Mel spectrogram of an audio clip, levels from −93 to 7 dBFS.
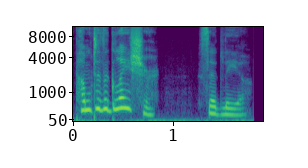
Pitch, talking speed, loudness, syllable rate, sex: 255 Hz, 190 wpm, -16 LUFS, 5.3 syllables/s, female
